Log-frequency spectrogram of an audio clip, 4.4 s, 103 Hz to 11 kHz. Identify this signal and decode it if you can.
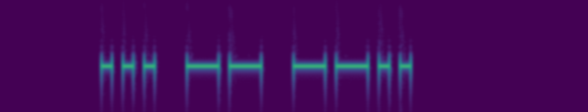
Morse code, heard as a keyed tone, about 15 wpm, 700 Hz. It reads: SMZ
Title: USA Call Sign Postfixes - 3 Letters 15wpm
